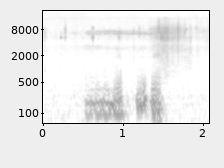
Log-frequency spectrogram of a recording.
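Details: A French Bulldog called Milo, sleeping in bed, lets out a deep, throaty snore followed by two quick snorting puffs, all low and gravelly against a quiet background.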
